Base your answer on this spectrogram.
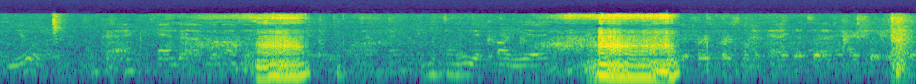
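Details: Two deep, rumbling snores on inhalation with softer snuffling breaths between, a few seconds apart, from an adult woman (the wife); snoring.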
